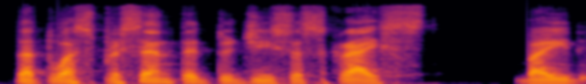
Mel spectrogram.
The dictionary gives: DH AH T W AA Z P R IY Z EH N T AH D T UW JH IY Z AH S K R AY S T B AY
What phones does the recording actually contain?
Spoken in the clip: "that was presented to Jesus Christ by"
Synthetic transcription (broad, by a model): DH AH T W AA S P R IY S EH N T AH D T UW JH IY S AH S K R AY S T B AY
